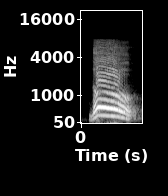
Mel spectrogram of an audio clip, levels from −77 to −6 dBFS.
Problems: background sounds at intervals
